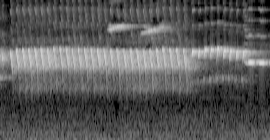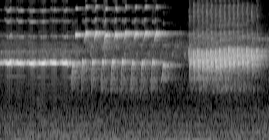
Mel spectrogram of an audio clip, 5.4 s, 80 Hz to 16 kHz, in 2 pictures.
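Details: First-generation Spanish Timbrado canary crossed with wild canary, bred in 2015: a dense steady rolling trill, then short whistled notes, a brief pause and a final rolling trill.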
